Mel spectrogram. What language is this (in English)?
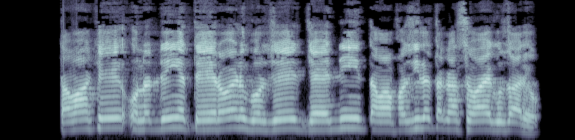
Sindhi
